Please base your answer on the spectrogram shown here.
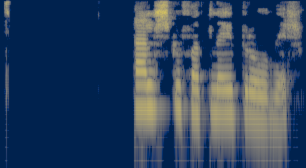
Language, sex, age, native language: Icelandic, female, 7, Icelandic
